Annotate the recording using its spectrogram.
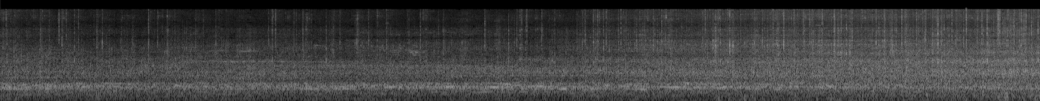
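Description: O-gauge model train running steadily along the track: a Southern Pacific-liveried locomotive pulling streamlined passenger cars, giving a continuous, even running sound from its motor and wheels.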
